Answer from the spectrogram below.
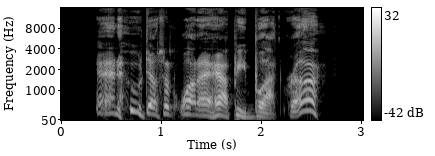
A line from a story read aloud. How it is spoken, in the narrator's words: Robert laughed at his own joke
